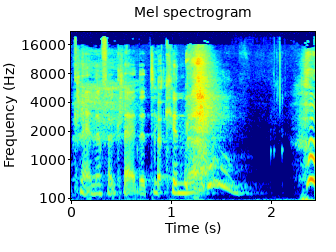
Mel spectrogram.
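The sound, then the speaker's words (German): A person speaks briefly, then after a short pause a single sudden, sharp, loud sneeze bursts out near the end. “Gesundheit.”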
